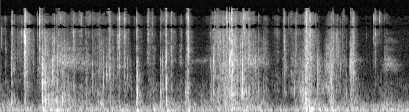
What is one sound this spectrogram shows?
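Plastic binder pages rustle as they are turned.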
